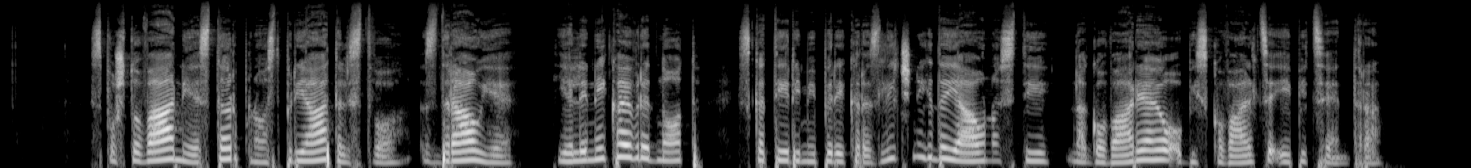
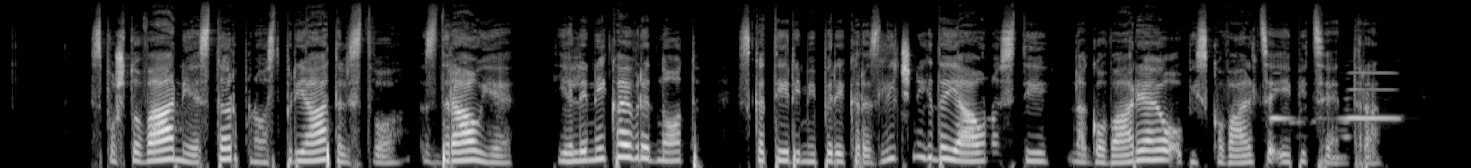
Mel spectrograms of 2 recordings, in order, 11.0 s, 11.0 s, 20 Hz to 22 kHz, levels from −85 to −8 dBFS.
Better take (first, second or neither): first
